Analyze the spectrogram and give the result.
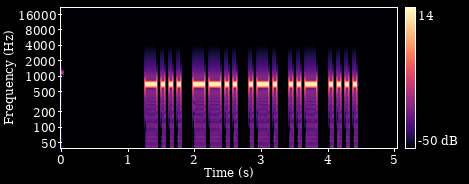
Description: Morse code, heard as a keyed tone, about 20 wpm, 700 Hz. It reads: BZRUH
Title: Code Groups - 5 Letters - 20wpm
